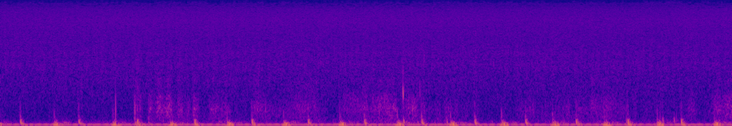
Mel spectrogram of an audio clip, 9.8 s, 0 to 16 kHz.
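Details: Normal heartbeat recorded over 23 minutes: steady low double thumps at about 79 beats a minute with faint breathing between.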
